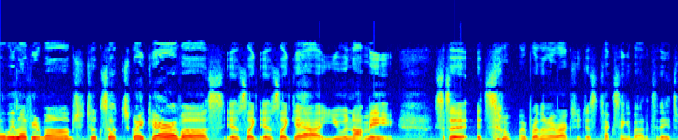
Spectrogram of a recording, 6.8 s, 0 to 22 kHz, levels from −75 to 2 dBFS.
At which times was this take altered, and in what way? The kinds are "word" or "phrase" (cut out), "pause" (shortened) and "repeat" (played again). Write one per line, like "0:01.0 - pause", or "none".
0:02.6 - repeat
0:04.4 - word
